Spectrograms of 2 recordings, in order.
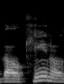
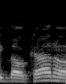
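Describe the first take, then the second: First: Volcano with a flat "a" as in can, vol-KAN-o; misread pronunciation. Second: Volcano with "ah" in the middle, vol-KAH-no; intended pronunciation. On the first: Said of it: "very clearly see it said Volcano". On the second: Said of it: "I went to say Volcano". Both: Retold or imitated.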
